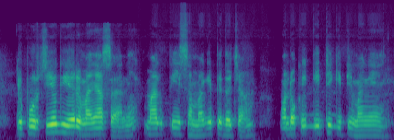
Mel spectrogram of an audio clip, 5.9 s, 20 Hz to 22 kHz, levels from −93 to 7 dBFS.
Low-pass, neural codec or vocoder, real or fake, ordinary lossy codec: 19.8 kHz; vocoder, 44.1 kHz, 128 mel bands, Pupu-Vocoder; fake; Opus, 24 kbps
